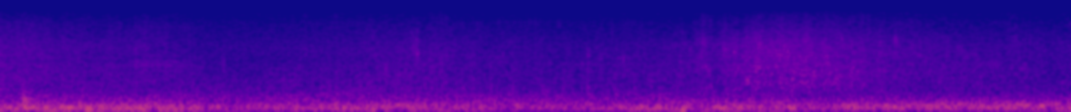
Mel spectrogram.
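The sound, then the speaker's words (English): Steady water noise from a boat being paddled, a continuous rushing wash with no separate paddle strokes standing out. “Don't worry, I'll start paddling.”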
